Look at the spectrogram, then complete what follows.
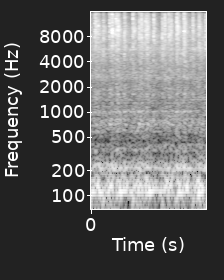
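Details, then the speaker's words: LS-swapped Camaro V8 cold idle on first start after a new oil pump, oil pickup tube fix, new fuel tank and finished exhaust: smooth even low rumble, steady beat, no knocks or ticks, exhaust quieter; oil pressure still somewhat low. "Doesn't sound that bad. I'll let it get some heat in it, and then we'll give it a few revs."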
